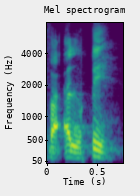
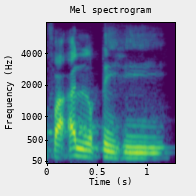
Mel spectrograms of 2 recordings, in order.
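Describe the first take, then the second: First: The word ends on a bare consonant. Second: The word ends with a short vowel. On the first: This is the form read in this transmission. "Maka menjadi fa'alqih disukunkan" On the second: This is the original form. "Asalnya fa'alqihi"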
